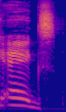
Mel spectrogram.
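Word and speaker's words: AGWS: anti nois weapon system like I said in the first game pronounced like eggs a piloted vehicle not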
